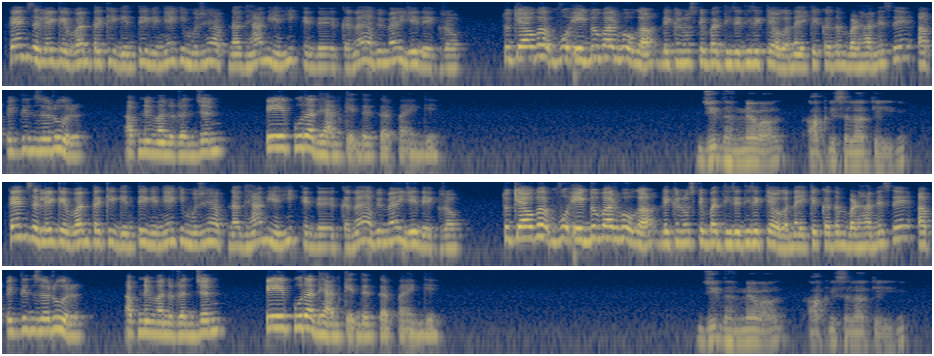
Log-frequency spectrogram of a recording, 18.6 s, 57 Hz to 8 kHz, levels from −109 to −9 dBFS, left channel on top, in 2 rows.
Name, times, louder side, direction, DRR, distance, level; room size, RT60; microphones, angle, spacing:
voice 1, 0.1-4.6 5.0-10.1 10.5-11.5 11.9-13.7, right 2 dB, 60° right, 0.8 m, -33 dB
voice 2, 16.2-18.3, left 3 dB, 60° left, 0.5 m, -43 dB
4.4 x 2.8 x 2.4 m
head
